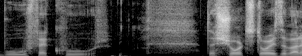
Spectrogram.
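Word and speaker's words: بوف کور: In Farsi, it's pronounced Bu Fekur.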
